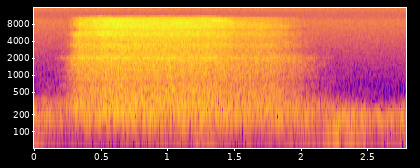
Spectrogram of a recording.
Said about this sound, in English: And whenever you feel that air hunger, take a very slow and controlled breath in through the nose.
